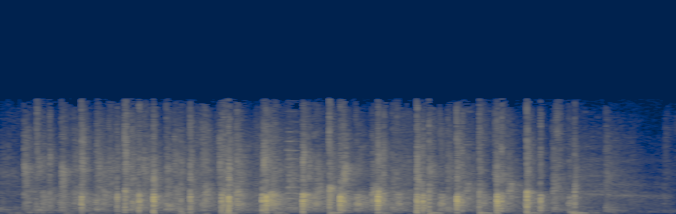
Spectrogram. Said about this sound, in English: So, round of applause for the Wichita Public Library as well.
